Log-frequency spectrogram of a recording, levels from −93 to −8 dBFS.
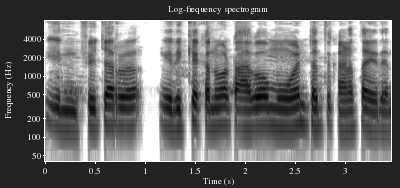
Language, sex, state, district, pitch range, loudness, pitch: Kannada, male, Karnataka, Bellary, 145-155 Hz, -16 LUFS, 150 Hz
